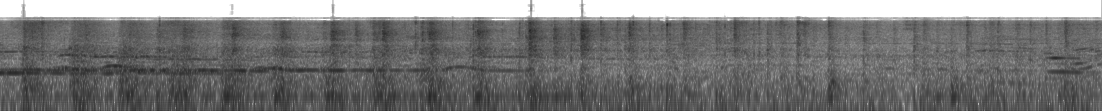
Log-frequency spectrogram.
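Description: Group of football ultras chanting together inside a moving minibus, with repeated knocks and a low vehicle rumble underneath. The sung note fades out about halfway through, leaving the knocks and rumble.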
